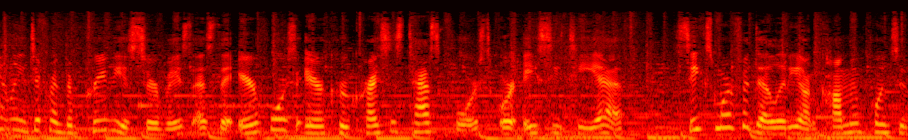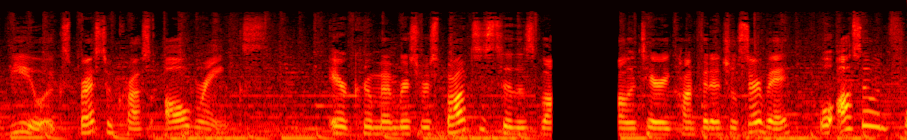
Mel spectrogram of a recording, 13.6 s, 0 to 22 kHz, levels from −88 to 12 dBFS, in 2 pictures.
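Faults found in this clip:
Playback stall, 10.94 to 11.46 s: output drops to silence for about 0.5 s mid-flow, then resumes. Likely player buffer underrun or blocked audio thread. Waveform shows a flat silent gap; spectrogram shows a clean vertical blank band.

Time-compressed catch-up, 11.46 to 13.44 s: audio runs hurried at 1.25x with pitch unchanged. Player trimming backlog by splicing and cross-fading short segments. Spectrogram shows compressed event spacing.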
